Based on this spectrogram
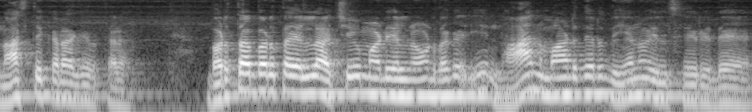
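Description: A fairly high-pitched male voice with ordinary pitch variation and audible room echo. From Karnataka, Kollegal. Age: 70s. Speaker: psychiatrist. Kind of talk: interview.

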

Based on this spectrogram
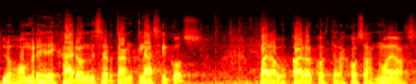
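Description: A man's unremarkable speaking voice, fairly low in pitch, with ordinary pitch variation and a moderate pace. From Argentina, Chaco (Resistencia). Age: 30s. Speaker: tailor and fashion designer guest. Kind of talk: TV interview. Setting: TV studio. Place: studio.

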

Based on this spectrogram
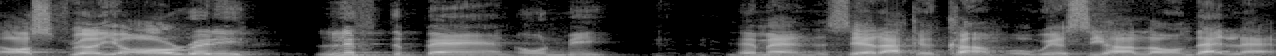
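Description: The man's tone is bright and sharp as he talks at a moderate pace. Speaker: preacher. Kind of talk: sermon. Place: hall. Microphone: lapel.

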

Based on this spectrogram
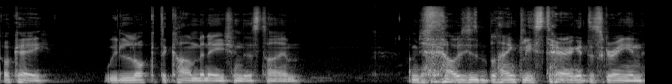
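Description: A man with a fairly low pitch speaks at a moderate pace, with ordinary pitch variation and very even loudness. He leaves long, frequent pauses. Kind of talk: casual gameplay commentary. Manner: casual, rambling, self-interrupting; swears freely, mildly frustrated.

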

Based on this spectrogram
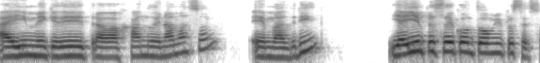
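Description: A woman speaks with a Chilean accent in a dark, mellow tone. The background is quiet. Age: 20s. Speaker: company trainee; presenter. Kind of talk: personal testimony in webinar. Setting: video call. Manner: fast talker when nervous. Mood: friendly, upbeat. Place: home room. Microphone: webcam.

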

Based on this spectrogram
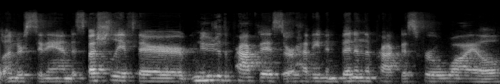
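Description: Speaking with an American accent, a woman uses a very deep, low pitch with ordinary pitch variation. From US Midwest, Indianapolis. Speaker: yoga teacher and educator. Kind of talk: casual interview.

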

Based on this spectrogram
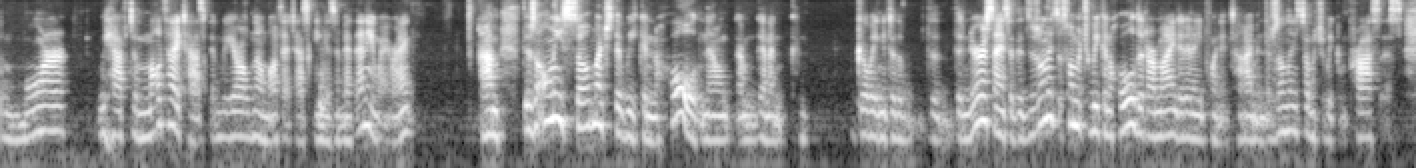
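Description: Somewhat breathy and fairly low in pitch, a woman rushes along at a very fast pace with lively intonation over light background noise. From Romania, moved to the US at about nine. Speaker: HR executive; guest. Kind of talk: interview.

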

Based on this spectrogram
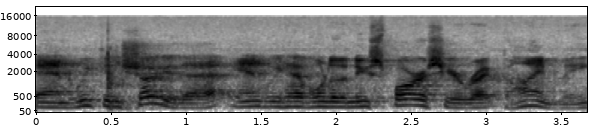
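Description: Against light background noise and audible room echo, a man talks at a moderate pace with ordinary pitch variation. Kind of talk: tour explanation. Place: workshop.

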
